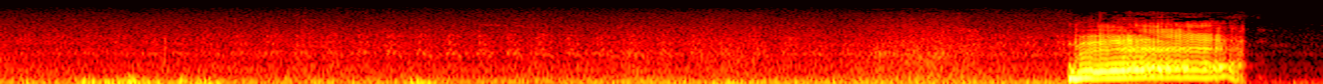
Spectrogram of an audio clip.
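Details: Rescued male sea lion pup at a wildlife sanctuary, begging for attention while his enclosure is being repaired. Low rumbling background, then one loud, harmonic, bleating cry lasting about a second near the end, cutting off abruptly.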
